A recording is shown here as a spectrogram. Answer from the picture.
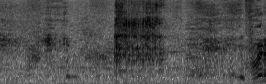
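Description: Low background talking, with a short hiss about a second in and a man's voice starting up near the end.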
